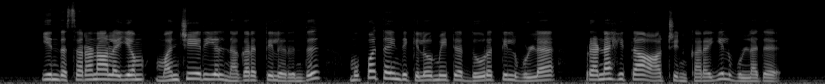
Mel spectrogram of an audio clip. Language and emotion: Tamil, neutral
